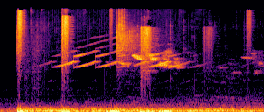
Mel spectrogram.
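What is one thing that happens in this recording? Sparks of electricity fizz and buzz in short bursts.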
